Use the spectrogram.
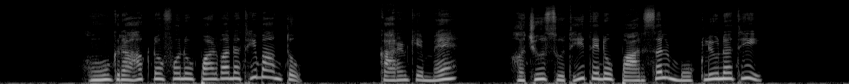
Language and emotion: Gujarati, fearful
